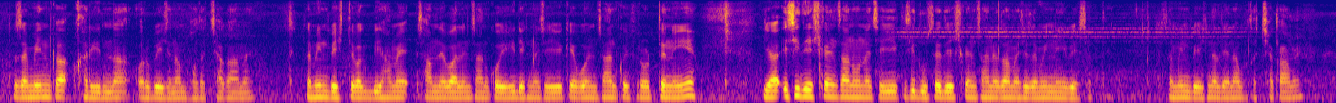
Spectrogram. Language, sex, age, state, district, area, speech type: Urdu, male, 18-30, Uttar Pradesh, Aligarh, urban, spontaneous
